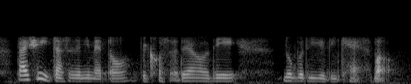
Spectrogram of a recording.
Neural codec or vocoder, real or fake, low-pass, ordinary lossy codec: codec, 16 kHz in and 24 kHz out, 0.9 kbps, LongCat-Audio-Codec, fine tuned four codebook decoder; fake; 3.6 kHz; none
